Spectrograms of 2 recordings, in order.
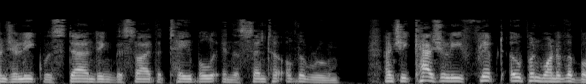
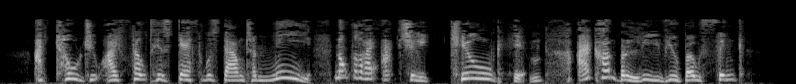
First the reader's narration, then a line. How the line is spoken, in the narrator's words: Then she spluttered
